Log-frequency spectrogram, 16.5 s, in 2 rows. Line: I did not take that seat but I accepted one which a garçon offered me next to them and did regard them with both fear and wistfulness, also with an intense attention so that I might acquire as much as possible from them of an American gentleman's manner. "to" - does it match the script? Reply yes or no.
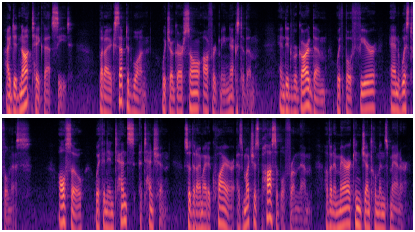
yes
